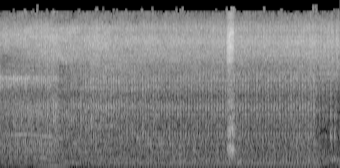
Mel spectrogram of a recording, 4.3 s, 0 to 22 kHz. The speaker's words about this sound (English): It's 1 a.m. in the morning, and a slightly drunk Steve is parking his car in his parking space in the car park when the screen on his smartphone lights up.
